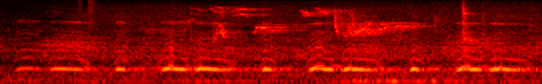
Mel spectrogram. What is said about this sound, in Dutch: beige duif met zo'n zwarte ring in de, in de nek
